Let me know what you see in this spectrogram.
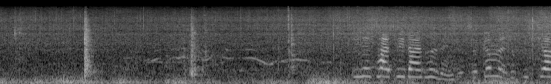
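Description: Mushrooms and bell peppers sizzling steadily in oil on a hot steel plancha griddle plate. Three sharp knocks come about a second apart in the first half, and metal spatulas then work the food on the plate.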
